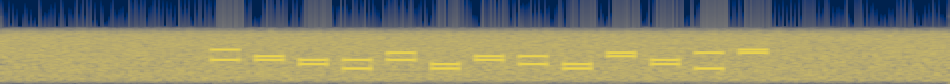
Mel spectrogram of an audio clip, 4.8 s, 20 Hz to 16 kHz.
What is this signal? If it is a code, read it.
Multi-frequency trunk signalling (R1, as on North American trunks), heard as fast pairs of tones, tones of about 140 ms, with phone line noise. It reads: KP 63291651037 ST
